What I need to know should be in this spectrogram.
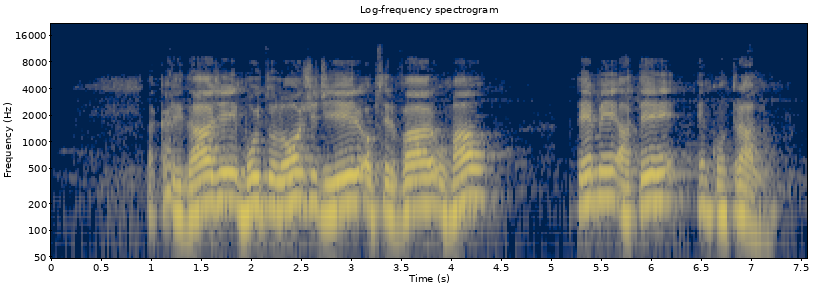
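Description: An elderly man speaks clearly and with expression, close by.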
